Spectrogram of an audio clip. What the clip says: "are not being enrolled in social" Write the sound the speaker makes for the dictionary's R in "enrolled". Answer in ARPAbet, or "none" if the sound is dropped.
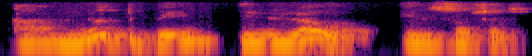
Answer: L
